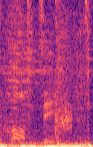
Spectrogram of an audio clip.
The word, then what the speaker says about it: Humpty: So just like introduce myself, my name is Humpty, pronounced with the umpty.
